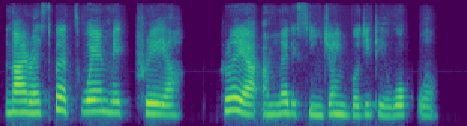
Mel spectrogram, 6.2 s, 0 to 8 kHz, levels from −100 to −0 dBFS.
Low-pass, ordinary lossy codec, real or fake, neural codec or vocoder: 7.2 kHz; none; fake; codec, 16 kHz, 1 kbps, X-Codec, HuBERT features, trained on LibriSpeech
